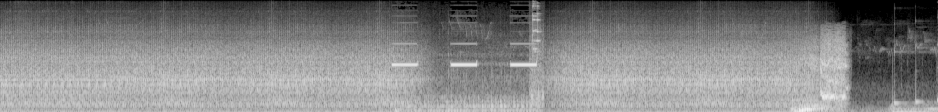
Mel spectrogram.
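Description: Diesel engine of a mini tractor running steadily, broken by three short horn beeps about eight to ten seconds in. Near the end the engine pitch rises sharply, then the sound cuts off.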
